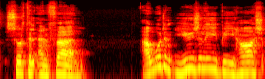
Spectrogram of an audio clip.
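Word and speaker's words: Surat al-Anfal: to ibn abbas surat on unfull he said jeez assad allah is butchering that pronunciation it's not pronounced certain enfin it's pronounced surtil and fern i wouldn't usually be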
